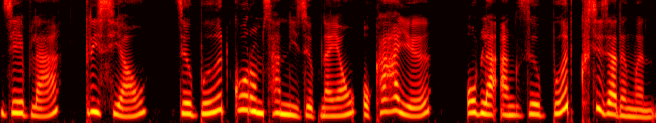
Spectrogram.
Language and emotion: Bodo, happy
